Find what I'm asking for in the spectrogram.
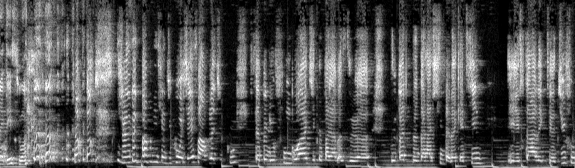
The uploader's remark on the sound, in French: Dû à quelques difficultés techniques lors de l’enregistrement réalisé à distance pour les besoins du confinement actuel, la qualité du son est quelque peu altéré.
